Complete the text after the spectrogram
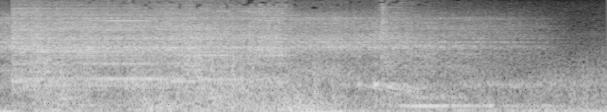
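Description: A grinder screeches harshly as it cuts metal.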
